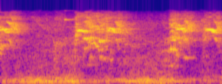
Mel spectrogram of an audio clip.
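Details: A hand-tame cockatoo, a Moluccan or possibly a medium sulphur-crested, gives harsh, raspy squawks, two or three loud grating bursts in about two seconds, over a faint low background rumble.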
